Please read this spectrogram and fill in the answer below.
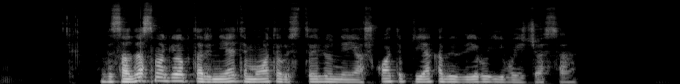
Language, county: Lithuanian, Kaunas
